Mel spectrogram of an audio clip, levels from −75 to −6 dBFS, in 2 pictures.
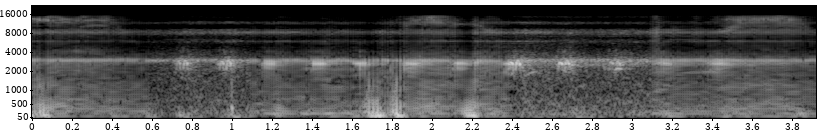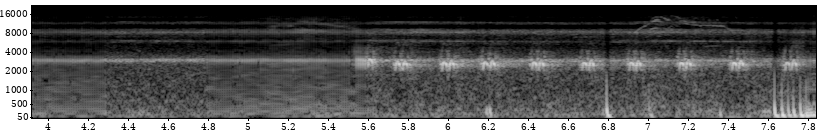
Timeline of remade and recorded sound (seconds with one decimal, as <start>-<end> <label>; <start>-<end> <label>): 0.0-0.6 remade; 0.6-1.1 recorded; 1.1-2.4 remade; 2.4-3.1 recorded; 3.1-4.3 remade; 4.3-4.8 recorded; 4.8-5.6 remade; 5.6-7.8 recorded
